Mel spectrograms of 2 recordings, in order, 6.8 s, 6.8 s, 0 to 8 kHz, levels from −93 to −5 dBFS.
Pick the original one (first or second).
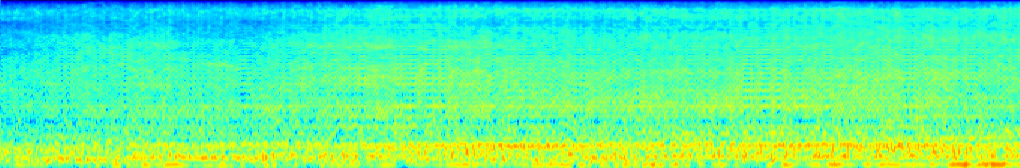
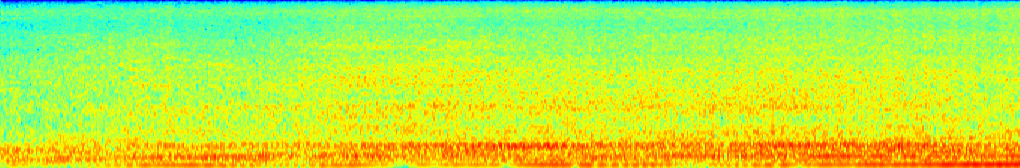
second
